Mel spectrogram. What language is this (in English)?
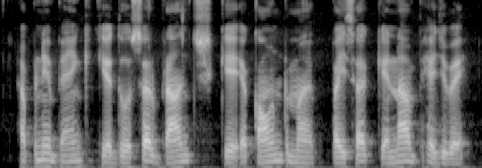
Maithili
